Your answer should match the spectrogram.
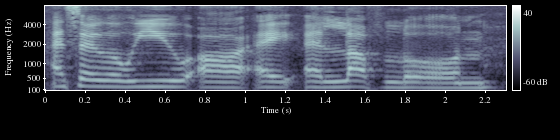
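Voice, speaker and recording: Woman host with a gravelly edge. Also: medium pitch, little pitch movement, a little slow. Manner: chatty, laughs easily, rambling questions. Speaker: radio show host. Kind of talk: casual interview chat.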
